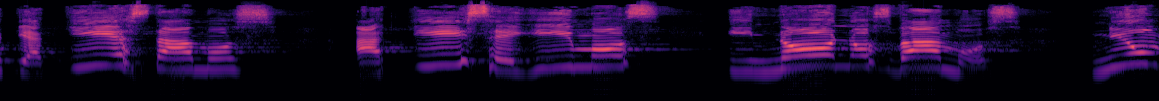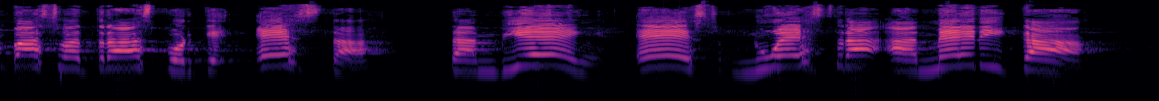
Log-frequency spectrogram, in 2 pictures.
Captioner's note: speaking spanish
